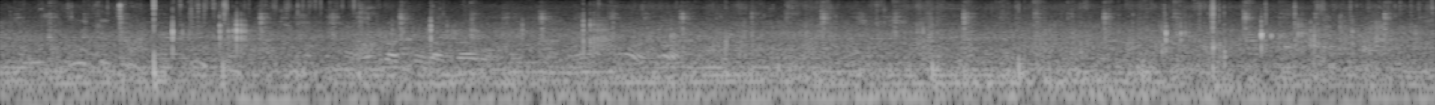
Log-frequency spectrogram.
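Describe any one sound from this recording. Metal boules clack against each other.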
